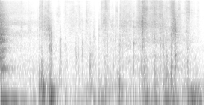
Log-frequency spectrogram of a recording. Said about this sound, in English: very thin newspaper like paper with you know black, silver, and red risograph, incredible graphics and printing.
